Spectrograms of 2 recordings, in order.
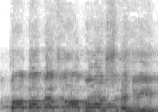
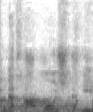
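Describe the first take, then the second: First: Pitched far higher, a grieving cry; wailed refrain. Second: Said in the usual way. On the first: Acted. Fatima telling her father she stayed silent, wailing. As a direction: let the refrain break into a keening wail.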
